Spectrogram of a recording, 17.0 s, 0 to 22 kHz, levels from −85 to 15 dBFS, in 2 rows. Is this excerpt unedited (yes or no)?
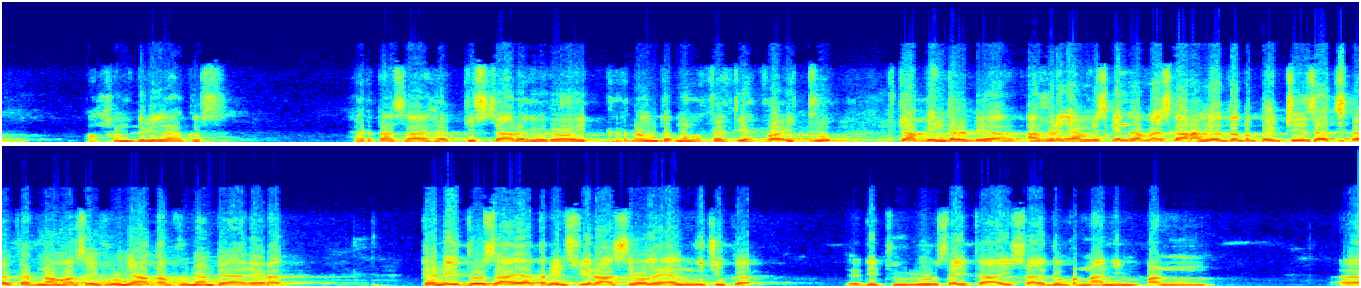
yes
